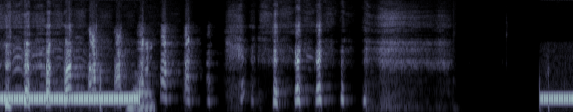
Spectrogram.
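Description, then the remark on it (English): A steady electronic phone ringing tone plays for over a second, then several people burst into laughter and giggles before the tone starts again at the end. “Speaking of clown, let's call a clown.”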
